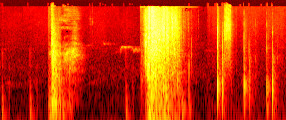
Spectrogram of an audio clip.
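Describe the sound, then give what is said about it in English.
Heavy wooden thuds and a loud crashing impact as a door is battered and smashed in, followed by a few sharp knocks and clatters of debris, forceful with no talking. “Rock smashes down the door”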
